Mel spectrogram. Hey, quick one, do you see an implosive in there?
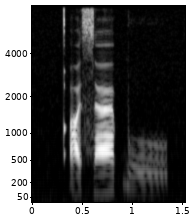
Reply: yes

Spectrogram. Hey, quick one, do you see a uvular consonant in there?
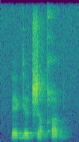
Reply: yes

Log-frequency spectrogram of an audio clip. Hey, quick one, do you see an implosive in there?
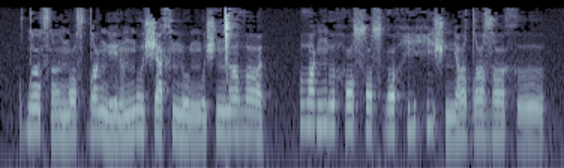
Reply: no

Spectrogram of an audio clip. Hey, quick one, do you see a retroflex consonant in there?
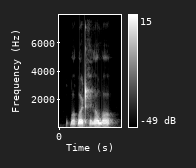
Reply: yes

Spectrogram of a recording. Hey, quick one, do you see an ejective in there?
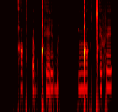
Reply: yes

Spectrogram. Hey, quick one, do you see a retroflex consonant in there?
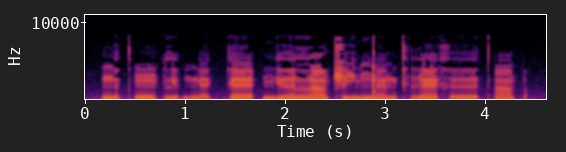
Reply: yes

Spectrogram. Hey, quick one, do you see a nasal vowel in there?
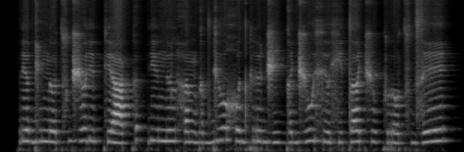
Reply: no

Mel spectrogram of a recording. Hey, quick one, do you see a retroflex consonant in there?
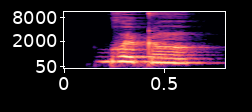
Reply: yes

